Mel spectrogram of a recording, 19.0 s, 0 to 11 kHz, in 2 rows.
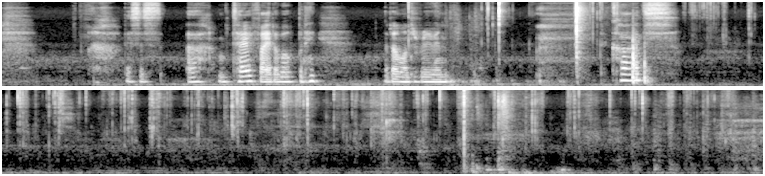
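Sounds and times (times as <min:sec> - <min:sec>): plastic wrap crinkling: 0:07.0 - 0:19.0
plastic rustle: 0:08.4 - 0:19.0.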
